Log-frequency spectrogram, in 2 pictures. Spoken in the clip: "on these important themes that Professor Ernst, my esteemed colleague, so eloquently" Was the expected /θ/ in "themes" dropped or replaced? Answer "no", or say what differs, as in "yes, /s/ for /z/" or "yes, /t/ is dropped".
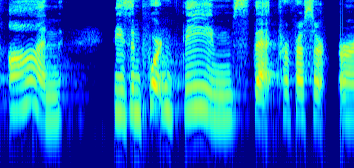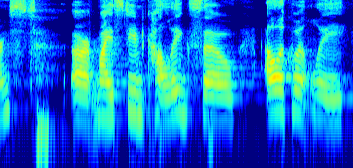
no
